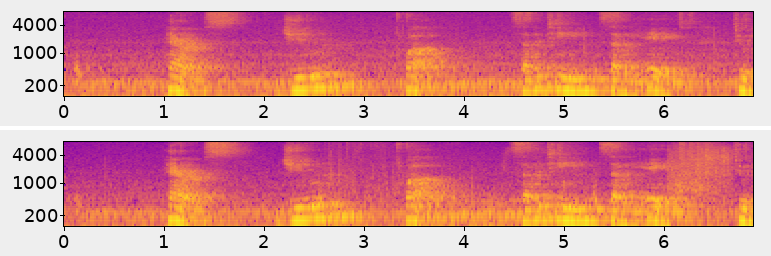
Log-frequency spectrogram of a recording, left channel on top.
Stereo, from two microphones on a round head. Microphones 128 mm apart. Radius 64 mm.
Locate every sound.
1.0 s a man speaking: 10° right (ahead or behind), 3 m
